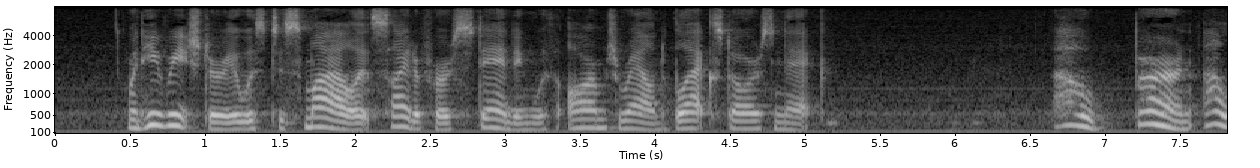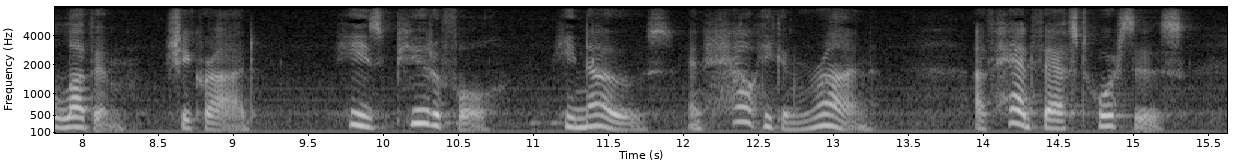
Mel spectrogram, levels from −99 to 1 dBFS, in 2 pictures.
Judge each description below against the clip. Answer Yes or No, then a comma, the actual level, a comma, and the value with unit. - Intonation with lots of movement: Yes, wide, 5.9 semitones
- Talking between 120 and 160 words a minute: Yes, average, 150 wpm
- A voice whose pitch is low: No, high, 210 Hz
